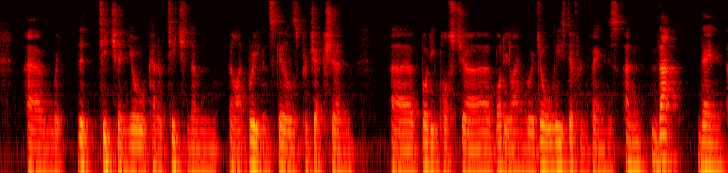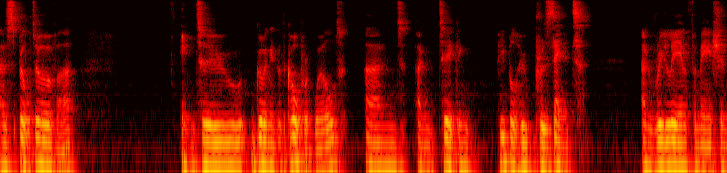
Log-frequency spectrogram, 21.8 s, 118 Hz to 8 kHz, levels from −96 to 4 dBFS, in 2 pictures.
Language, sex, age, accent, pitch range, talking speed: English, male, 40-59, British, 105-125 Hz, 120 wpm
